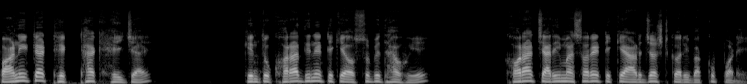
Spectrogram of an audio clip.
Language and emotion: Odia, neutral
